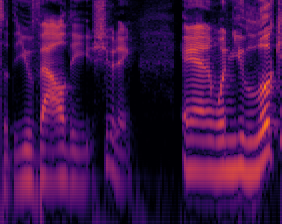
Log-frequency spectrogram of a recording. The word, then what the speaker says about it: Uvalde: i just learned as a proper way to pronounce it the uvalde shooting and when you look at that and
